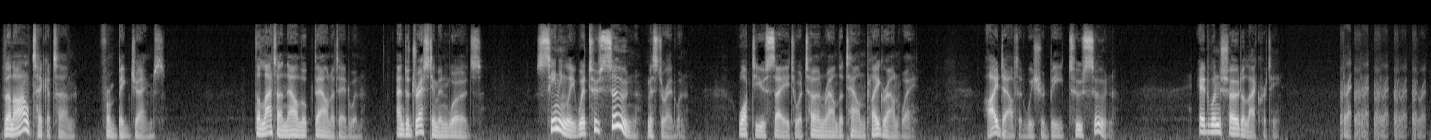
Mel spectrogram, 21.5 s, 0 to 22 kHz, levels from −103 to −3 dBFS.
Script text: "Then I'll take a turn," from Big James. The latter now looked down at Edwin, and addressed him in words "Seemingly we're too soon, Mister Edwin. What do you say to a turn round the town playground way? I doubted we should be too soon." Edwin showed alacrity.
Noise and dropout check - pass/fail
fail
